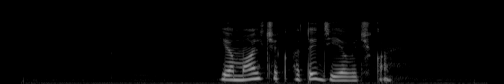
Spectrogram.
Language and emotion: Russian, neutral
